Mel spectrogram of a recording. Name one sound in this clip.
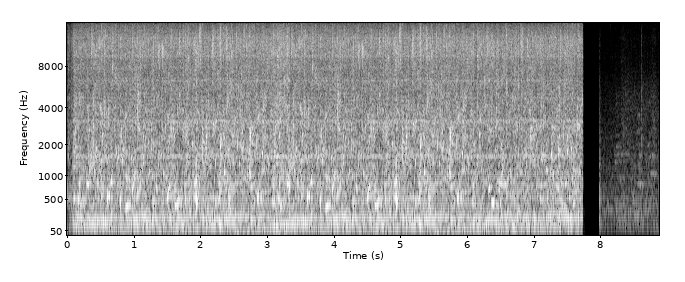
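Water splashes and trickles steadily in a fountain.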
